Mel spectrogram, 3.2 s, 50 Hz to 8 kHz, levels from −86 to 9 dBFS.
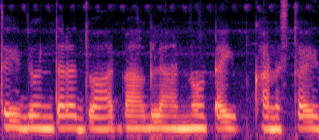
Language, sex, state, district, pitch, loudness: Kannada, female, Karnataka, Koppal, 215 Hz, -11 LUFS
